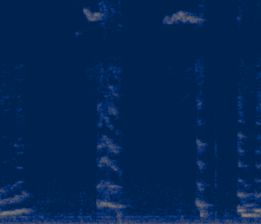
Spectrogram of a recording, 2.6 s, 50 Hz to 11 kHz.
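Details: A 9-week-old male Miniature Schnauzer puppy, just back inside, gives short, high, nasal whines, demanding to take his indoor toy squirrel outside.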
